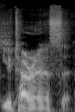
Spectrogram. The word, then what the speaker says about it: Eutyrannus: For example, mine would be Eutyrannus. Is that the right saying, yeah? – Eutyrannus.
